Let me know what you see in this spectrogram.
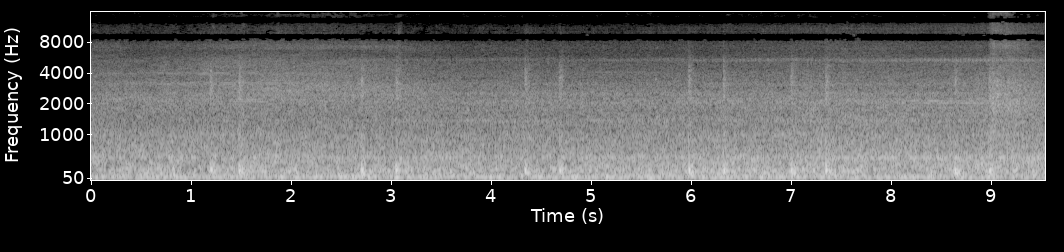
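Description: Double-deck electric commuter trains rolling slowly over the tracks and points, wheels knocking irregularly on rail joints over a steady low rumble, with a faint steady hum.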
